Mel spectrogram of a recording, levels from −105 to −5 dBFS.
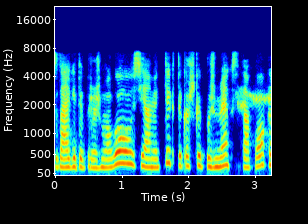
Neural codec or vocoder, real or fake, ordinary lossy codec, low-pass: codec, 16 kHz, 4 kbps, FreqCodec, smaller model; fake; MP3, 64 kbps; 7.2 kHz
